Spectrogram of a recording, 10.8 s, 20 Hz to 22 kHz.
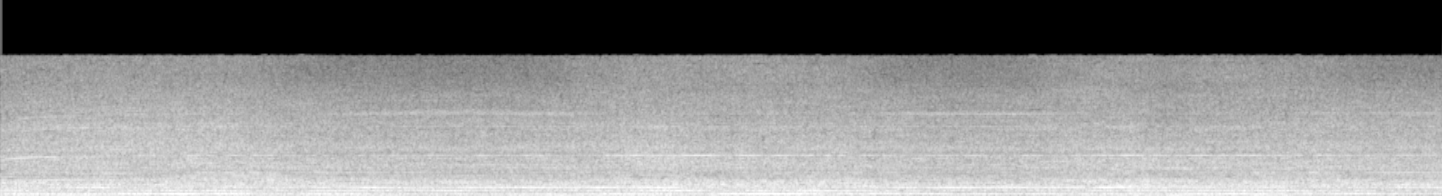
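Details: Hoover Runabout Deluxe U5064-930 upright vacuum (2000), motor rebuilt after dry, seized bearings made it sound rough; loud, steady high-pitched scream with an even hum, no rattles or grinding: normal running after rebuild.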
